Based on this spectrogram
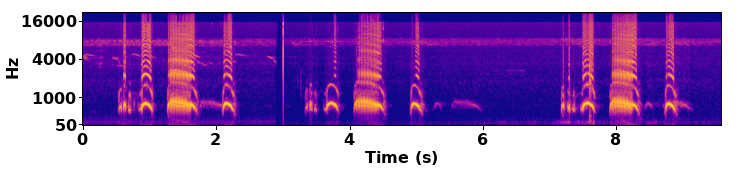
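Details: Spotted dove lure recording of the 'Kuk 1 Mersik' style, used by trappers in the forest to provoke responses: three phrases of short, low hooting coos, each with a longer, louder, swelling central note, separated by silent gaps.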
